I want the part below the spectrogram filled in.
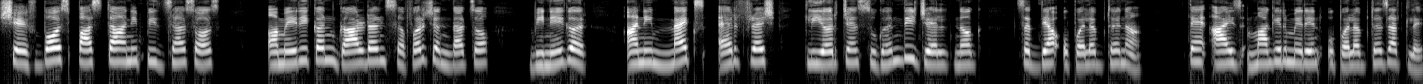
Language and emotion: Goan Konkani, neutral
